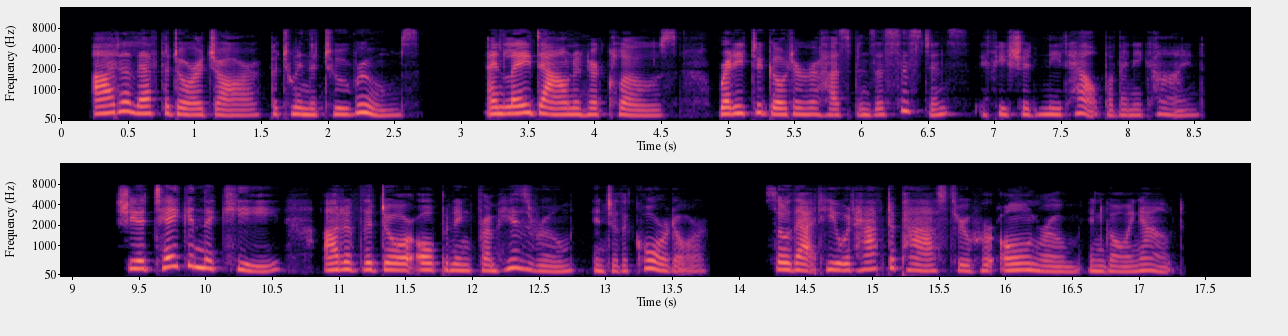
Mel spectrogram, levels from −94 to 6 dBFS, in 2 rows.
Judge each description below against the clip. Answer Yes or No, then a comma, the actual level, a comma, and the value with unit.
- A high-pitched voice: Yes, high, 200 Hz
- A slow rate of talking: No, average, 200 wpm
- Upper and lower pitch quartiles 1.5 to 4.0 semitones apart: Yes, average, 3.6 semitones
